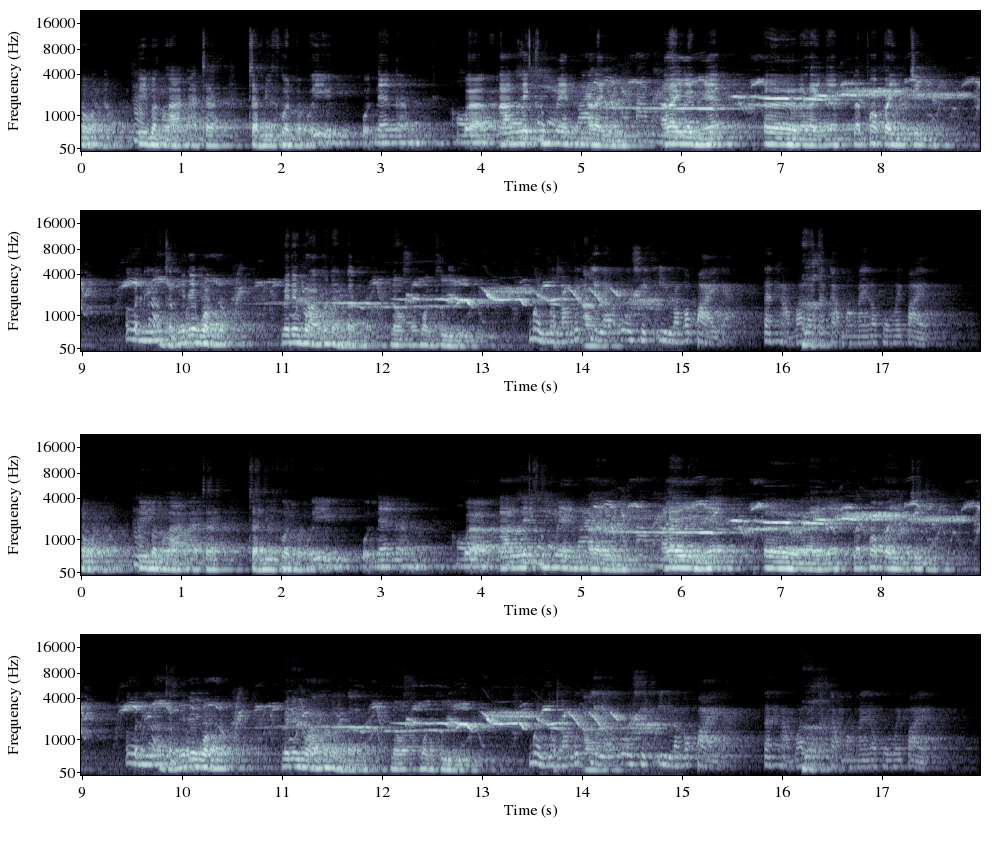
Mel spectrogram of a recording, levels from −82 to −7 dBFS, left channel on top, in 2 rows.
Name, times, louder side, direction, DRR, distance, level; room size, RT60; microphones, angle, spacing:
voice 1, 0.0-1.4 1.7-3.4 3.8-5.4 5.8-6.4 6.8-8.6 9.5-10.4 11.0-12.9 14.0-14.1 16.2-16.4, left 1 dB, 45° left, 6 dB, 3.6 m, -24 dB
voice 2, 3.7-6.3 9.4-10.4 11.2-11.4 13.5-15.5 15.8-17.5, left 2 dB, 30° left, 2 dB, 1.4 m, -32 dB
sound 1, 5.1-9.1 9.4-14.8, right 1 dB, 10° right, 1.8 m, -27 dB
28.0 x 14.5 x 9.5 m, 1.5 s
head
